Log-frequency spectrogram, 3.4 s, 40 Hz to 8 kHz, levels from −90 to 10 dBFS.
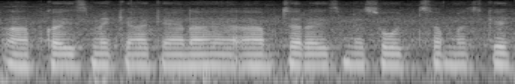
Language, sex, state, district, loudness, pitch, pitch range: Hindi, male, Chhattisgarh, Raipur, -17 LUFS, 130 Hz, 130-135 Hz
